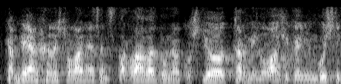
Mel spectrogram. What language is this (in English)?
Catalan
